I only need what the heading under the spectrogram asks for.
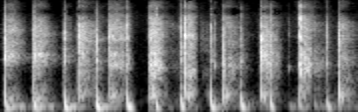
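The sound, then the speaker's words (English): A few people clap their hands in a quick, uneven burst of sharp, loud slaps, roughly fifteen claps over two seconds with no talking. “Clap it in, everybody.”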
